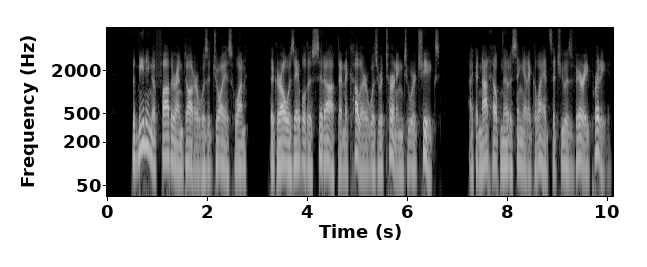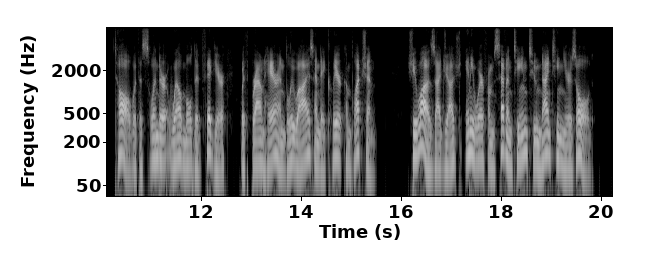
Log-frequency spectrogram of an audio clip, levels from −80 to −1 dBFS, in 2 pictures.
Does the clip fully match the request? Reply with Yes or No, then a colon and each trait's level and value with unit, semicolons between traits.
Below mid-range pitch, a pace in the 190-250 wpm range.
Yes: low, 100 Hz; average, 195 wpm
